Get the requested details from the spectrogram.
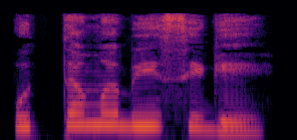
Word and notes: ಉತ್ತಮಬೀಸಿಗೆ: uttamabīsige

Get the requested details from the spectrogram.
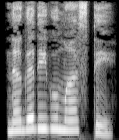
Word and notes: ನಗದಿಗುಮಾಸ್ತೆ: nagadi gumāste

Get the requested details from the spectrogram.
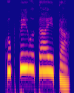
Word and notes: ಕುಪ್ಪೇವುತಾಯಿತ: kuppēvutāyita

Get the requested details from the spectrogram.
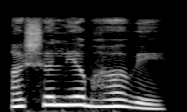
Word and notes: ಅಶಲ್ಯಭಾವ: aśalyabhāva

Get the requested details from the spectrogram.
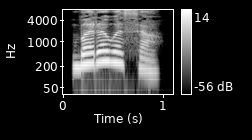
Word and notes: ಭರವಸ: bharavasa

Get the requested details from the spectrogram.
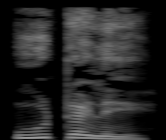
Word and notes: ಊಟಳೆ: ūṭaḷe

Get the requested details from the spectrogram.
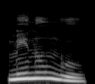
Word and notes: ಮಾನಂಗಿ: mānangi

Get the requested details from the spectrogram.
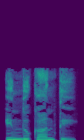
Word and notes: ಇಂದುಕಾಂತಿ: indukānti

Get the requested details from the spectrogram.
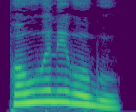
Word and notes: ಪವನವೇಗ: kannada

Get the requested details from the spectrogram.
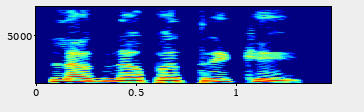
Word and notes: ಲಗ್ನಪತ್ರಿಕೆ: Kannada

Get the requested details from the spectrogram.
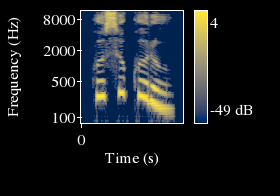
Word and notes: ಕುಸುಕುರು: kusukuru

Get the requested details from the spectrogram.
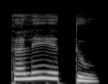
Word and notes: ದಲಾಯತ್: dalāyat

